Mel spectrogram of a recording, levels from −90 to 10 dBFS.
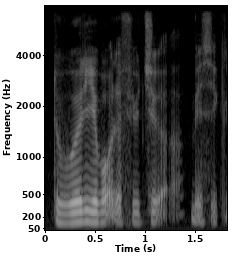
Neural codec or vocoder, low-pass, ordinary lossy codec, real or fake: none; 7.2 kHz; none; real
